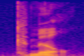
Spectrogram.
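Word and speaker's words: Khmil: Uh her last name is spelled K H M I L. She pron she performs just under the name Vitalia. And you'll hear, you know, we chatted a little bit about this before we got rolling in the interview. U but she pronounces it Camil.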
